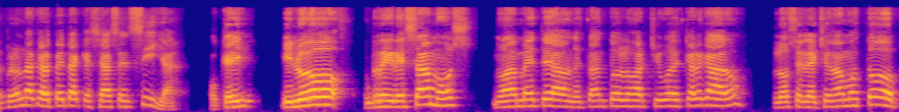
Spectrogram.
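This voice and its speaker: A man, patiently explaining a software tutorial step by step over a screen recording. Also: high-pitched. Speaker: instructor.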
